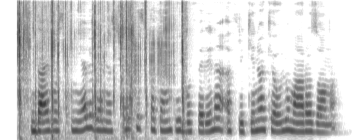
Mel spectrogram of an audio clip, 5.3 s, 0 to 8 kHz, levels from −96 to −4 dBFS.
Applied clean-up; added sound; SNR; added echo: classical method WPE with log-MMSE.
